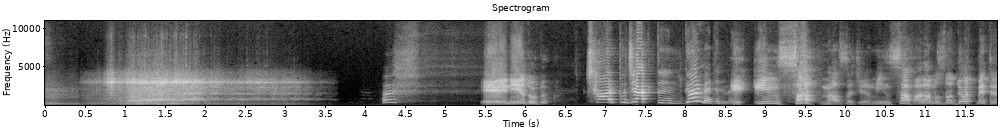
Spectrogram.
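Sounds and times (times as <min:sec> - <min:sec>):
car braking hard with tires screeching: 0:00.0 - 0:03.6
breathy exhale: 0:04.5 - 0:05.4
speech: 0:05.5 - 0:11.8.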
